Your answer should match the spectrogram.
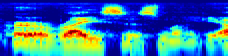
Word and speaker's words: rhesus: A racist a monkey? Rhesus. – Oh, a, a rhesus monkey.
